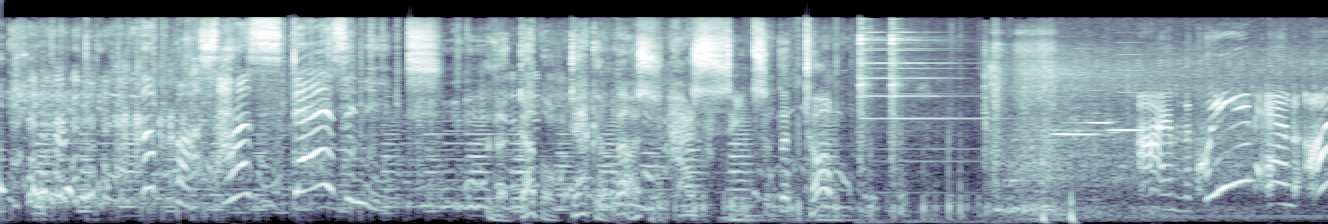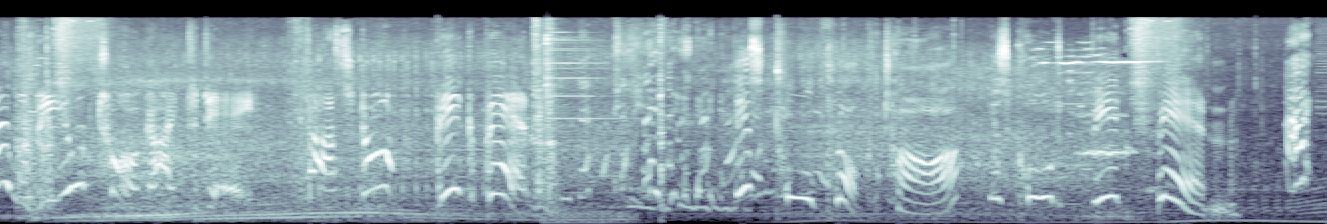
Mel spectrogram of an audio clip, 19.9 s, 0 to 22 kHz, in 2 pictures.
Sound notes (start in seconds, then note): 0.0 kids laughing; 6.3 bell dings; 14.6 kids giggling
